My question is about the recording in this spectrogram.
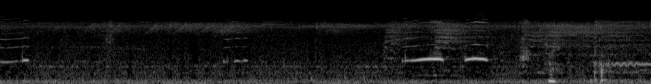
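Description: Infant long-tailed macaque giving short, high coo calls, the cries of a baby wanting its mother: two faint ones early, then two louder ones about four seconds in.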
